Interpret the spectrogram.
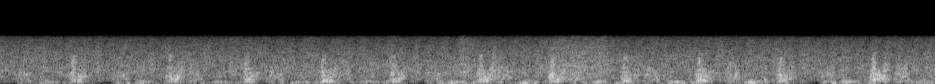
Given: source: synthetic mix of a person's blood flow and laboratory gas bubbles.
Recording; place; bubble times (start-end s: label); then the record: Doppler ultrasound of blood flow; precordium
7.36-7.79 s: bubbles
From the record:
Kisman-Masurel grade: 111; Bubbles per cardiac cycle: 1 to 2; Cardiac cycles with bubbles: 1 to 10%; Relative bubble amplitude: barely perceptible (0.100 to 0.250); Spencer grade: 1 (occasional bubble signal discernible with the cardiac motion signal, with majority of cardiac periods free of bubbles); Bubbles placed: anywhere in the cardiac cycle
